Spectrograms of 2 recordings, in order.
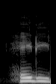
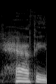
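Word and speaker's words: HathiTrust: something known as the haiti trust it looks like happy trust but they say it's pronounced haiti much like the country and it's a reference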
